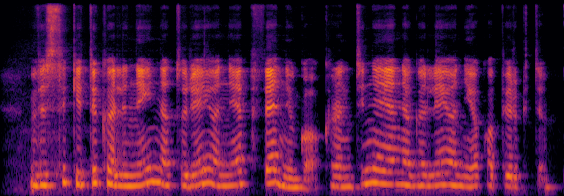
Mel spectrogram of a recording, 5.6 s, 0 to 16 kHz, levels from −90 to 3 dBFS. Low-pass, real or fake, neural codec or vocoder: 14.4 kHz; fake; vocoder, 44.1 kHz, 128 mel bands every 512 samples, BigVGAN v2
